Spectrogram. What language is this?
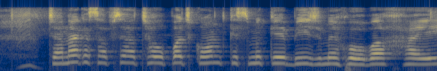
Magahi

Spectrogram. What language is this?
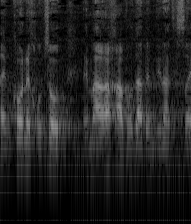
Hebrew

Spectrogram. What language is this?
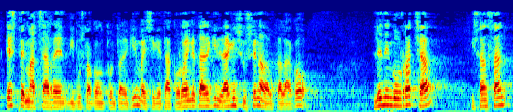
Basque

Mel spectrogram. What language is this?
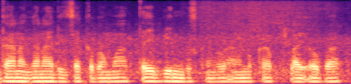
Kok Borok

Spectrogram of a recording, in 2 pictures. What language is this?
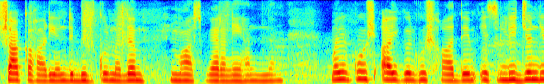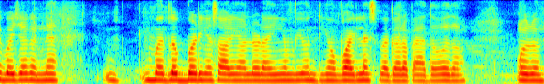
Dogri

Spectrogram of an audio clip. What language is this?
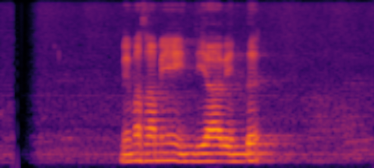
Sinhala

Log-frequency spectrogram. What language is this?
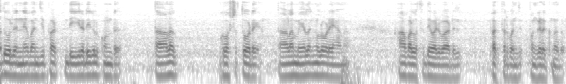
Malayalam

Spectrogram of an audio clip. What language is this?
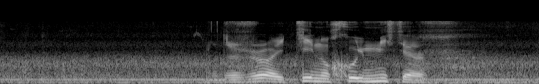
Russian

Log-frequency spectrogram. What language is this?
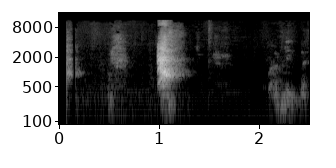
Czech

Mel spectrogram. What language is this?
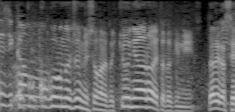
Japanese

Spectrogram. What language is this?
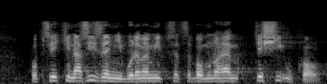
Czech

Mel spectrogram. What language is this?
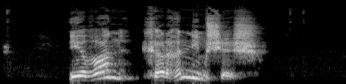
Kabyle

